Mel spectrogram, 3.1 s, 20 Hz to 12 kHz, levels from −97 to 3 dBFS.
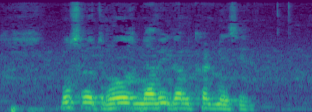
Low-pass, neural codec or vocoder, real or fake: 10.8 kHz; none; real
